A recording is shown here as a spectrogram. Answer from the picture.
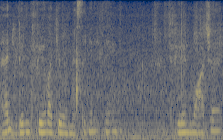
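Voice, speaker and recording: A woman whispers in a relaxed tone while noticeable background noise continues. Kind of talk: ASMR soft spoken talk to camera. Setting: studio, rain in the background. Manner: soft-spoken, slow, relaxed.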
